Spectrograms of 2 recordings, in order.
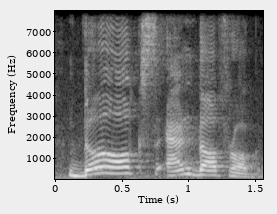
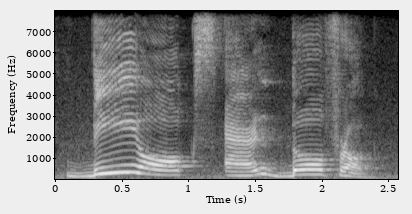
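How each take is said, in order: First: 'The' before 'ox' sounds like 'thuh'. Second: 'The' before 'ox' sounds like 'thee'. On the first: The speaker calls it wrong. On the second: The speaker calls it right.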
